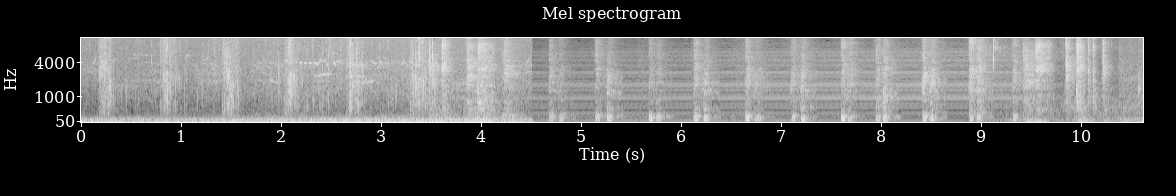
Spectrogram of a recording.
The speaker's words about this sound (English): She climbs out of her car and walks quickly towards the lab area.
